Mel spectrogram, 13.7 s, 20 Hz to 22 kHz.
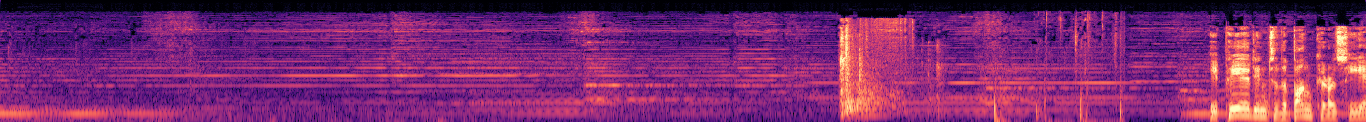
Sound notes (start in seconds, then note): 8.4 door opens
